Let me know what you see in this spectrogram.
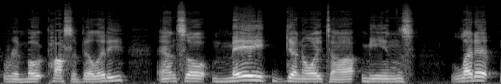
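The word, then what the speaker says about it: μὴ γένοιτο: Okay, and it's pronounced and it's read me genoita.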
